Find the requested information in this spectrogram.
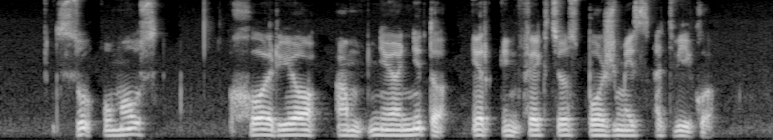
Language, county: Lithuanian, Kaunas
